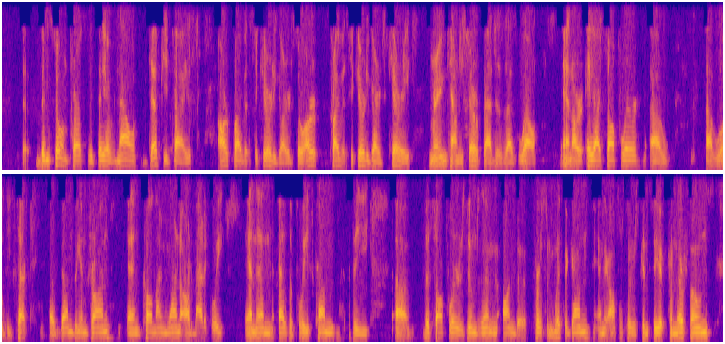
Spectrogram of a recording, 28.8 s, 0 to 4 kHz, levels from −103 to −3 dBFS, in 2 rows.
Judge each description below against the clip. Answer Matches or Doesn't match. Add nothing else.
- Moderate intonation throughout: Doesn't match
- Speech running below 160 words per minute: Matches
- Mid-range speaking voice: Doesn't match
